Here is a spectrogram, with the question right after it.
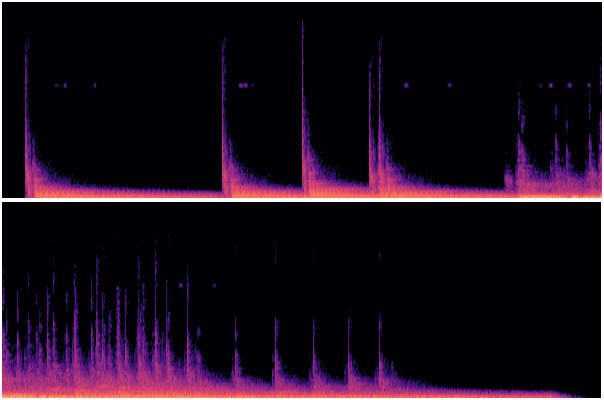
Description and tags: Toppling Strings
strings, devil, scary, evil, fearful, ghost, paranormal, thriller, nightmare, spooky, thrill, drama, terrifying, haunted, Halloween, dark, suspense, demon, doom, fear, ghostly, horror, creepy, phantom, spectre, hell, sinister, dramatic, intense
